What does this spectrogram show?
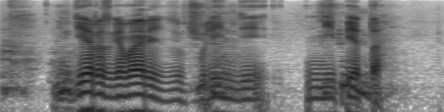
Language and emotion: Russian, neutral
